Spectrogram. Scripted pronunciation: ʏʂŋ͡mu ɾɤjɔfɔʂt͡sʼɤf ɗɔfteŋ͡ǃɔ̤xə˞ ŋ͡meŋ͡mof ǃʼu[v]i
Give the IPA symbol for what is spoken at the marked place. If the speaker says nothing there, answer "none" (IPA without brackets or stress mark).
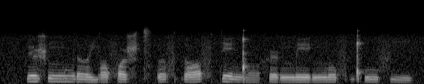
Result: f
